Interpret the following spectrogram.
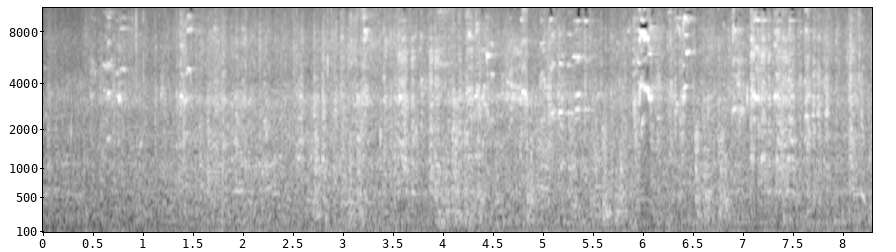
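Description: Farm tractor engine running steadily as it tows a wagon along a dirt track, the wagon rattling and clattering over the bumps.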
